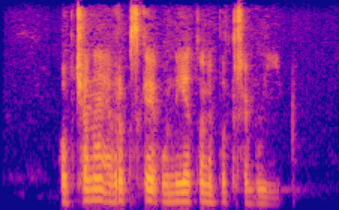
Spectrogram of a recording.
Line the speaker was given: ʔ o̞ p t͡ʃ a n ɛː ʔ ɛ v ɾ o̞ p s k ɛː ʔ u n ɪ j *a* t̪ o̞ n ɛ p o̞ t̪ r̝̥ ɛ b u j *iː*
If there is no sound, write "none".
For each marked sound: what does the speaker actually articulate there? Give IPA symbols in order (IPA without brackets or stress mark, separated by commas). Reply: ɛ, iː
